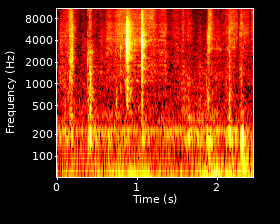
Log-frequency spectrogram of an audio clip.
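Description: Paper being folded over on itself for a junk journal craft, with soft crinkles and a couple of crisp creasing snaps, close and quiet.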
